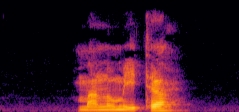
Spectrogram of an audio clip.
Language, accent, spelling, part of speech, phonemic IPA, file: German, Austria, Manometer, noun / interjection, /ˌmanoˈmeːtɐ/, De-at-Manometer.ogg
- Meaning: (noun) manometer (instrument); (interjection) oh man (an exclamation of astonishment or annoyance)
